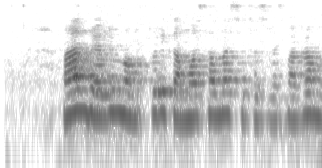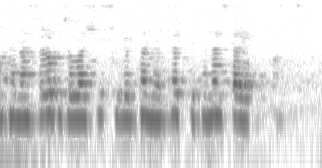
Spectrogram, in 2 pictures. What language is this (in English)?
Georgian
